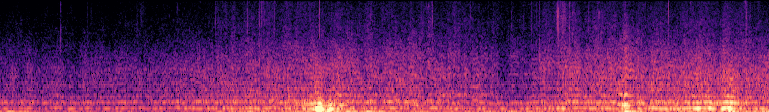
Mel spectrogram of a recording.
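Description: Bees give a steady, low droning buzz that swells and fades as they pass close.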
